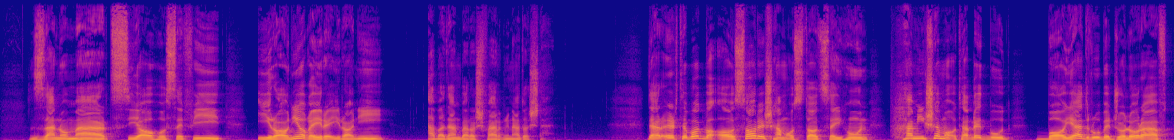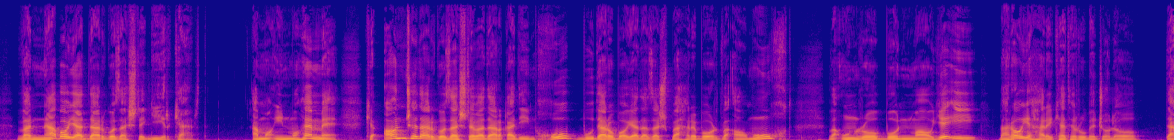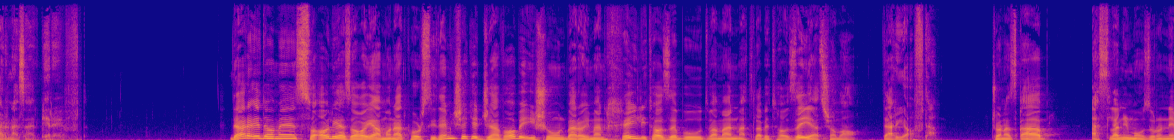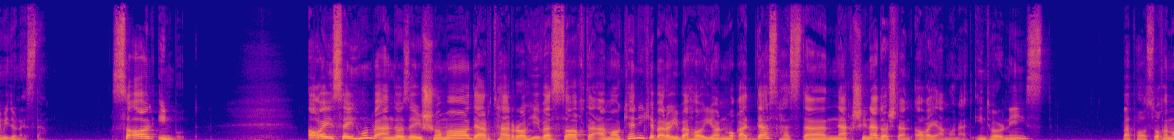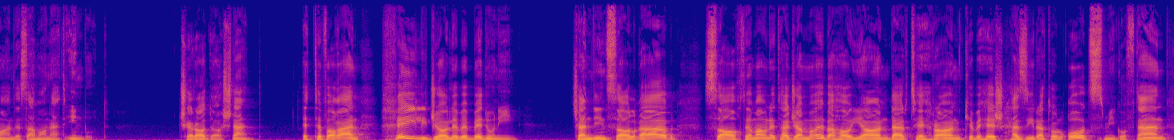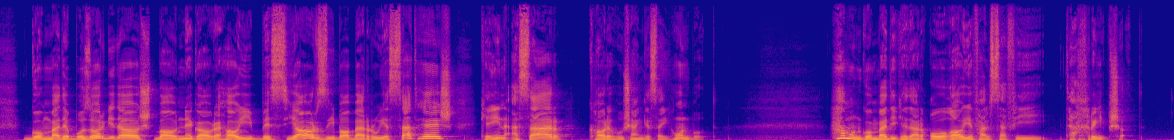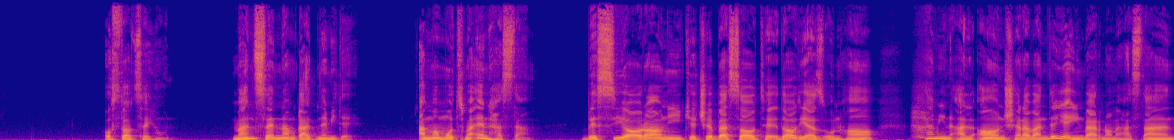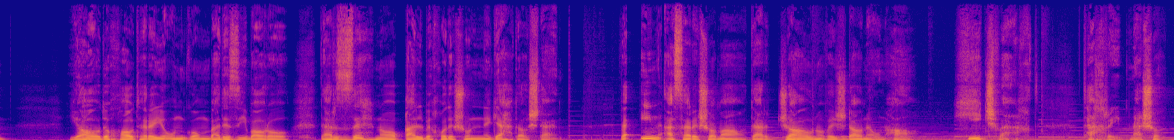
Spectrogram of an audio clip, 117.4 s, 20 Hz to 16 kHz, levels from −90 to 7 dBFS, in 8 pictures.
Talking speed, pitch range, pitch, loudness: 115 wpm, 110-155 Hz, 125 Hz, -19 LUFS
